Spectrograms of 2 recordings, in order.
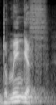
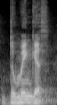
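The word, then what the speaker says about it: Domínguez: People are saying Dominguez is not Dominguez, but Dominguez. I guess it depends where you're from. In Spain, in most areas, it's certainly Dominguez. It could be that Linier in Cuba, I do not know that. It could be that they don't go for the sound there, but he pronounced it Dominguez. That I do not know. In Spain, where it's a very common surname, there it's certainly Dominguez. Yeah.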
